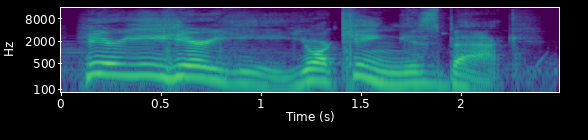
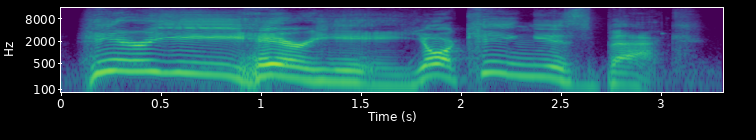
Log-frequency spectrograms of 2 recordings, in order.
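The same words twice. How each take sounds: First: It is said at normal volume. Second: It is said loudly.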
